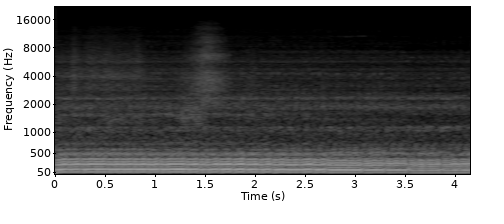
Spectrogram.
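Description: A motorcycle crawls at walking pace during a CBT slow-control exercise, clutch just past the bite point with the rear brake dragging. The engine hums low and steady at close range throughout, with no talking.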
